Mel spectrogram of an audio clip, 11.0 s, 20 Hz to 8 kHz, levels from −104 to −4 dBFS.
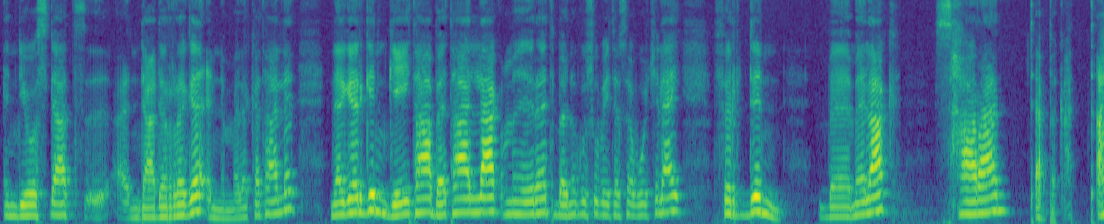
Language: Amharic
